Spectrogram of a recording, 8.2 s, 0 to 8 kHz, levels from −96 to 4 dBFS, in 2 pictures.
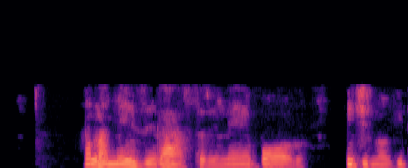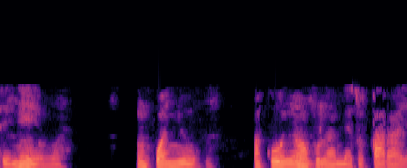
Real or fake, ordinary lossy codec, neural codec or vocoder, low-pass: real; AAC, 16 kbps; none; 7.2 kHz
